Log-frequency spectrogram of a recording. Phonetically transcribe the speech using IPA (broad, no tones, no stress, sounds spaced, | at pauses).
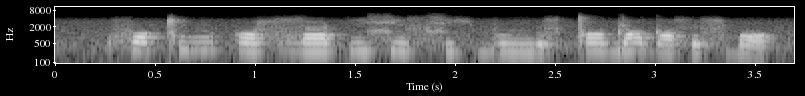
f ɔ ǁ i ŋ ɐ k ɔ ɬ ɮ a k i ɕ i ɬ ɕ ɐ ç b u ŋ ɨ ɬ ǀ ɔ d i dˤ a ɬ ɨ ɬ ɓ ɔ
